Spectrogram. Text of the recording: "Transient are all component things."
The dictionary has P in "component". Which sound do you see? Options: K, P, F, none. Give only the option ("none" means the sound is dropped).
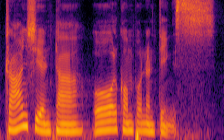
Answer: P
